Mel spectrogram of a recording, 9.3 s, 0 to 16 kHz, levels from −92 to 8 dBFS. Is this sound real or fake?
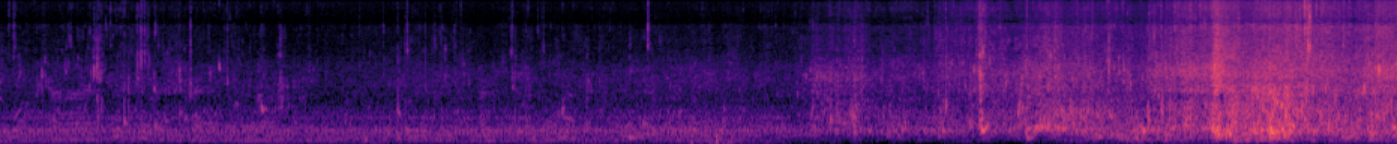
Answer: fake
